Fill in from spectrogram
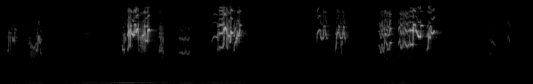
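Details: Lovebirds chirping: short harsh, high-pitched bursts in irregular clusters, some loud and some softer, separated by brief silences, with no other noticeable sounds.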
